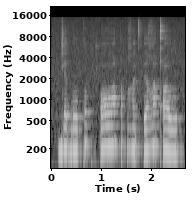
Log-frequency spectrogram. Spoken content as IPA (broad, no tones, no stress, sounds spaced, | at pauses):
ɡ j ɛ b o k ɔ k t͡ʃʼ ɔː q | ʁ ə̃ t͡sʼ ɘ ʁ ə˞ qʼ o l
